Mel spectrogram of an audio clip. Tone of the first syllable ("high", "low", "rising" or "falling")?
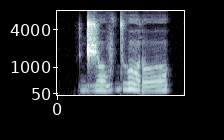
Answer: low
